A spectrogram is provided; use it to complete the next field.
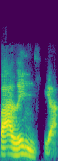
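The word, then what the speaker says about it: Valencia: But unfortunately in Spanish the people don't differentiate. So we say balencia.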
